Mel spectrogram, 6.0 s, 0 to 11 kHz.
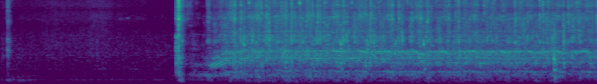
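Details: Viking Husqvarna 3230 sewing machine, rescued after smoking, sewing with the slow gear engaged at 1/5 of regular speed: starts into a steady even whirr with regular ticking about four per second; healthy machine running geared down.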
